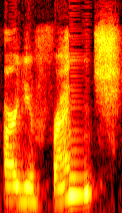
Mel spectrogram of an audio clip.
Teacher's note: Rising intonation we use with yes no questions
